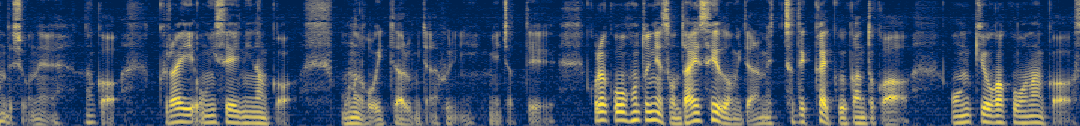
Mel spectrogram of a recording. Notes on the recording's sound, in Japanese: 京都DAYs。ボイスメモです。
